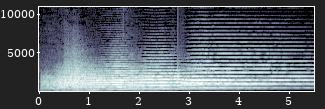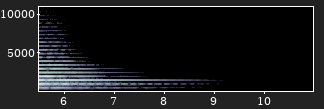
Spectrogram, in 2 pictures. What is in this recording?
Trumpet Musical Orgasm
Musical representation of a climax. Thanks to Tony Boldt for playing the trumpet.
brass, climax, musical, orgasm, pleasure, reverb, trumpet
